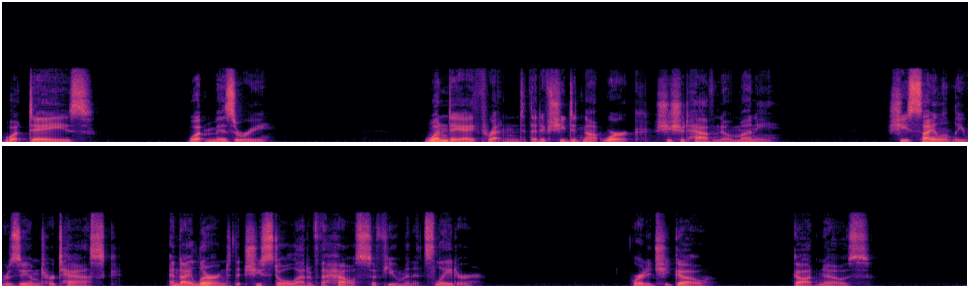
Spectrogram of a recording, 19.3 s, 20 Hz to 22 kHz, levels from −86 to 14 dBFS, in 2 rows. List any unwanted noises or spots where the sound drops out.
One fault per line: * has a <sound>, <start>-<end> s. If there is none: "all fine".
all fine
